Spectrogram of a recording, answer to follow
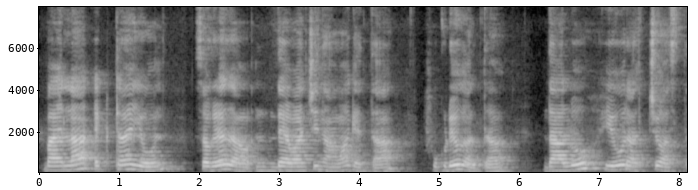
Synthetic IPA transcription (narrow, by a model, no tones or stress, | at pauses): bajlaekʈʰajeunsəɡɭjad̪ɛʋãt͡ɕinaʋãɡʱɛt̪a | fukɽjɔɡʱalt̪a | d̪alɔhioɾad͡ʑt͡ɕɔast̪a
